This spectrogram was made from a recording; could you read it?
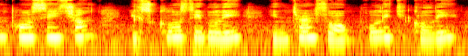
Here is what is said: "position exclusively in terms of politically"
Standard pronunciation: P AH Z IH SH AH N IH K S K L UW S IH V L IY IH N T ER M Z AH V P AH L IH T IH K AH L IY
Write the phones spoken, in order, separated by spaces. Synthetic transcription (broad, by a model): P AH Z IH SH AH N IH K S K L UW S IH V L IY IH N T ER M S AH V P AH L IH T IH K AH L IY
